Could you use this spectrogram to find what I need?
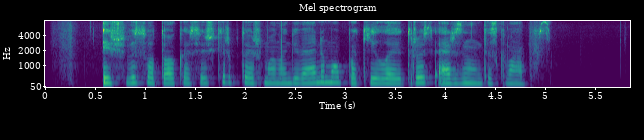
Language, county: Lithuanian, Vilnius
